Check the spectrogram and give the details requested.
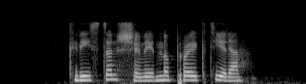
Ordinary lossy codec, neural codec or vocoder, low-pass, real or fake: none; codec, 16 kHz, 1 kbps, X-Codec, HuBERT features, trained on general audio; 7.2 kHz; fake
